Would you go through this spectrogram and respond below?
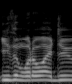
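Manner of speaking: panicked voice.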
